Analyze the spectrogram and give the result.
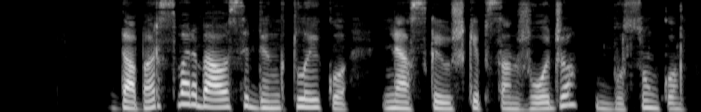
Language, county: Lithuanian, Telšiai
